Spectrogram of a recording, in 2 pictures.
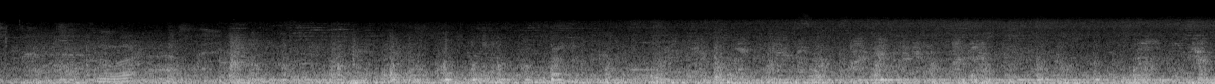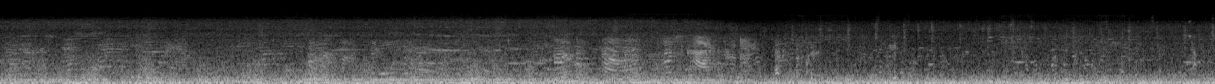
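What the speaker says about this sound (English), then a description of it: "Train." Continuous rumbling rush of a moving train, heard from inside with a steady low hum and rattling.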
